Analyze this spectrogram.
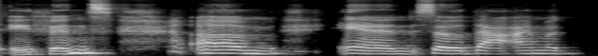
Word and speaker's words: Athens: But I grew up in Illinois, in this little town called Athens, spelled Athens, but pronounced Athens.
